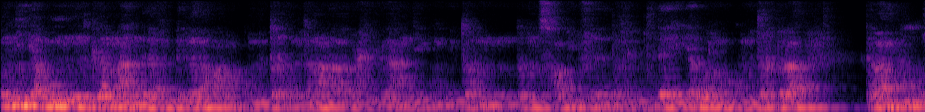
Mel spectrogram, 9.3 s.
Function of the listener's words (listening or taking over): listening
